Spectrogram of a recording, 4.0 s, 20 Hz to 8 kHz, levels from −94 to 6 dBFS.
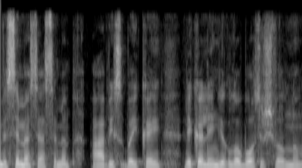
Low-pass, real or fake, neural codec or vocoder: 7.2 kHz; fake; vocoder, 44.1 kHz, 128 mel bands every 512 samples, BigVGAN v2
